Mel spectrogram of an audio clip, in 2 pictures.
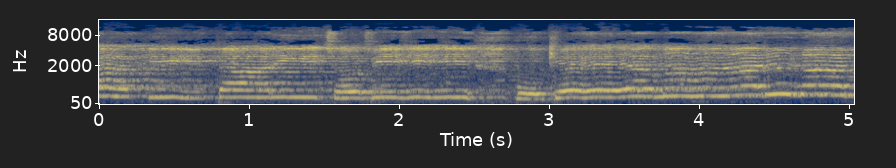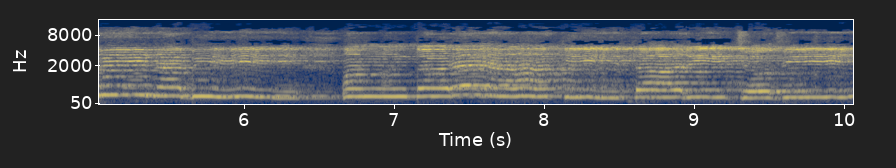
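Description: A boy singing an Islamic devotional gazal solo, one voice carrying a melody of long, wavering held notes.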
